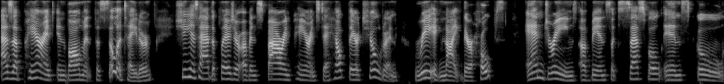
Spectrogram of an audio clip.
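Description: In a quiet setting, a woman speaks at a very slow pace. Her fairly low voice has a bright, sharp tone. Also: lively intonation. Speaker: podcast host. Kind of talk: interview introduction. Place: home room. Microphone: video call.

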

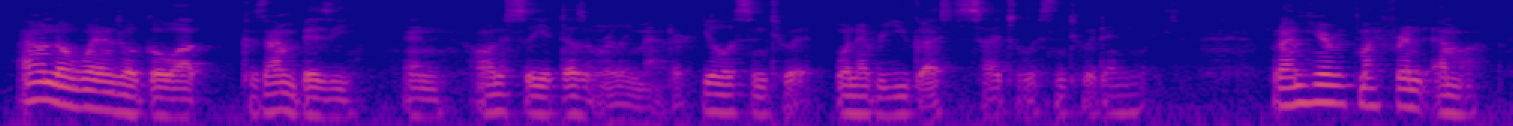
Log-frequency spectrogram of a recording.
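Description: Speaking at a very fast pace, a man uses a very deep, low pitch and lively intonation. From Calgary, Canada. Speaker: podcast host. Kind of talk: casual chat. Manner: animated. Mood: warm, affectionate.

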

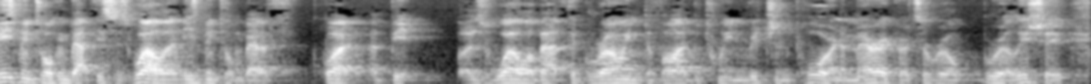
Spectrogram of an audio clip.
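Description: A very fast, somewhat breathy man with an Australian accent, monotone and flat, in audible room echo. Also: fairly low pitch for a man. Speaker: investing channel host. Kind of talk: casual chat. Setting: at home kitchen table. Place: home room.

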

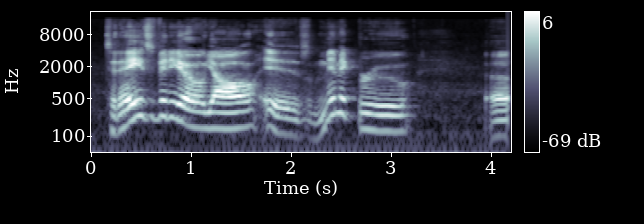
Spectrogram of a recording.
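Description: A man is speaking. His pitch is fairly high. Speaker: YouTube trading card collector. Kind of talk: casual, profane. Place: home room.

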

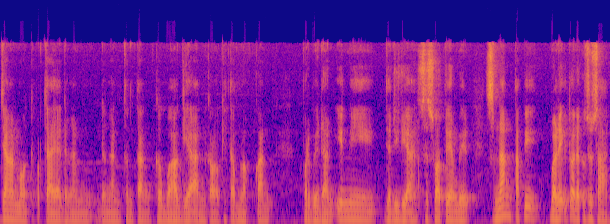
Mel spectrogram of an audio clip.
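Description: A man's fairly low, somewhat breathy voice with a dark, mellow tone, moderate pace and ordinary pitch variation. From Aceh, Indonesia. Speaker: army officer; interview guest. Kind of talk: interview. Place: meeting room. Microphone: lapel.

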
